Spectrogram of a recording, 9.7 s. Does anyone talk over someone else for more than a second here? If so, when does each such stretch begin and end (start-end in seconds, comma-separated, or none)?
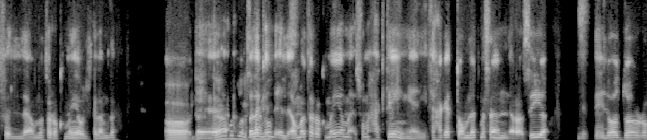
3.0-4.5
